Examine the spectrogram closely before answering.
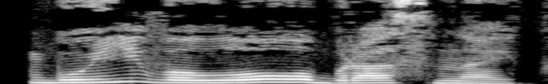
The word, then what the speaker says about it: буйволообразный: Буйволообразный. With stress on the third syllable.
